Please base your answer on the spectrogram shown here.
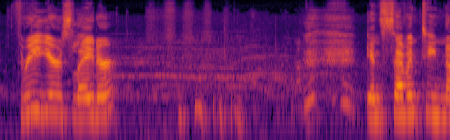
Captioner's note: cheers and Applause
